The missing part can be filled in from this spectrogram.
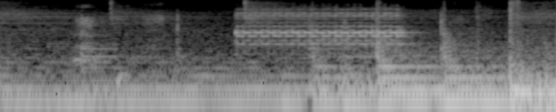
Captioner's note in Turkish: telefon çaliyor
